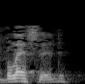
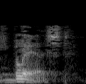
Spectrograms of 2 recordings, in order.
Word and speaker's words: blessed: English versions translate this adjective, Macarius, blessed, pronounced blessed. I always thought it was blessed, okay? And I didn't get the second syllable there. But people want to have the word blessed, which is okay. I looked it up in the dictionary to see if there was such a word as blessed, like two syllables.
